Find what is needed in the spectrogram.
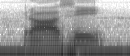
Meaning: standard spelling of ராசி (rāci)
- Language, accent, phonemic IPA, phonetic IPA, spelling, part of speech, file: Tamil, India, /ɪɾɑːtʃiː/, [ɪɾäːsiː], இராசி, noun, Ta-இராசி.ogg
